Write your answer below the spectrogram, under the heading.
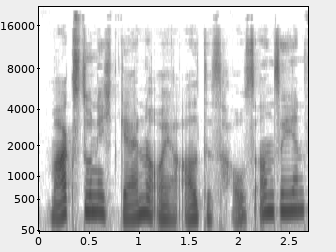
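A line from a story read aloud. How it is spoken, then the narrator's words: Plain. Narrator (German): fragte Sarah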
